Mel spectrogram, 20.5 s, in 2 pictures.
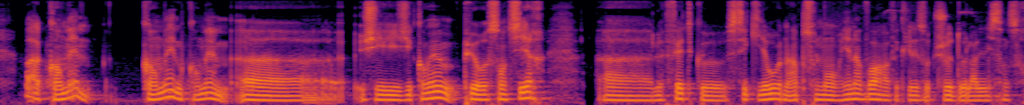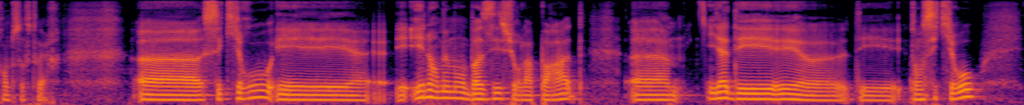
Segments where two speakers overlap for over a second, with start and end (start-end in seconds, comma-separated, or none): none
